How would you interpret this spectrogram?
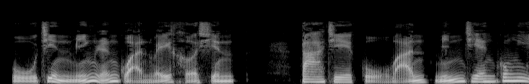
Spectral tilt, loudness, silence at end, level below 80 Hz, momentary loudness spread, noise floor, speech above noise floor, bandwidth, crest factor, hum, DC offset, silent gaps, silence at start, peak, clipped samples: -7 dB/octave; -22 LUFS; 0 s; -46 dBFS; 6 LU; -58 dBFS; 37 dB; 7.8 kHz; 18 dB; none; under 0.1%; none; 0.15 s; -2 dBFS; under 0.1%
